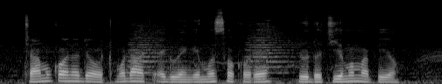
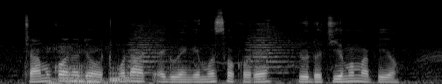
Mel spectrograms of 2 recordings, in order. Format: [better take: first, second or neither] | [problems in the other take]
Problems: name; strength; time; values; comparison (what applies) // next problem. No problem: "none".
first | background sound (Growling); 7 dB below the speech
